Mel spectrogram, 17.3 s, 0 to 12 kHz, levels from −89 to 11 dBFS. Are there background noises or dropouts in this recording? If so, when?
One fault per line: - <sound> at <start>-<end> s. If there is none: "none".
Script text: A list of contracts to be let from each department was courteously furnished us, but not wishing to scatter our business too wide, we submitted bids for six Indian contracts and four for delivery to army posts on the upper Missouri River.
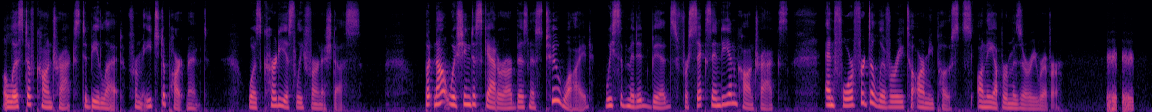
- laugh at 16.6-17.0 s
